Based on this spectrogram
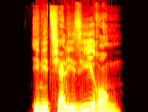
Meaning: initialization
- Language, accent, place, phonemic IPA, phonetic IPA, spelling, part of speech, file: German, Germany, Berlin, /ɪnɪtsi̯aliˈziːʁʊŋ/, [ʔɪnɪtsi̯aliˈziːʁʊŋ], Initialisierung, noun, De-Initialisierung.ogg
